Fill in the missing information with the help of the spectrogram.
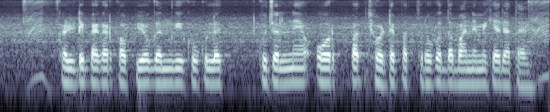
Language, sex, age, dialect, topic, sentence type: Hindi, male, 18-24, Hindustani Malvi Khadi Boli, agriculture, statement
